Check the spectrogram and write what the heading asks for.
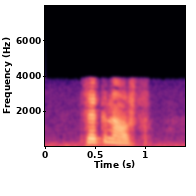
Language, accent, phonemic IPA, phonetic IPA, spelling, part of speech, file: Armenian, Eastern Armenian, /d͡zəkˈnoɾs/, [d͡zəknóɾs], ձկնորս, noun, Hy-ձկնորս.ogg
- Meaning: fisher, fisherman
